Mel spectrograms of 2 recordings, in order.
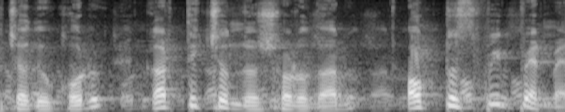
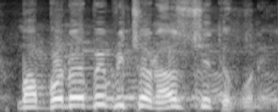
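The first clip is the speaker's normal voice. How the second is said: rising loud invocation; 10 semitones higher, 3 dB louder than usual. Real, not acted.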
